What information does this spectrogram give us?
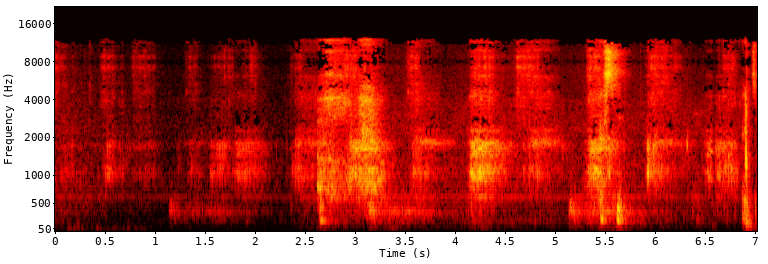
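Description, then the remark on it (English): Heavy, breathy panting sound effect from a horror game, in quick repeated bursts, soft at first and then growing louder and harsher, with a faint steady hum underneath and no talking. “panting. That's not actually me panting, that's from the game.”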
